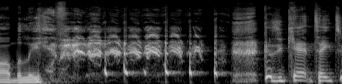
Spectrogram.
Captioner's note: laughing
